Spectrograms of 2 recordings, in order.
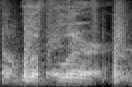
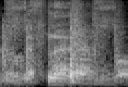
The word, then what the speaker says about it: Lafleur: Dick, my last name is pronounced Lafleur. Lafleur.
